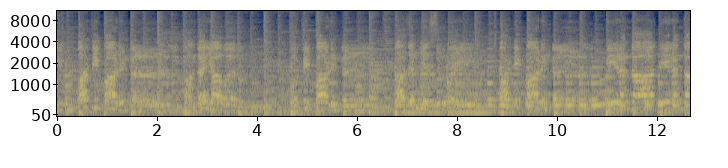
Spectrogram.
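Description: Live band music with singing: an accordion and an electronic keyboard playing under a singing voice, over a steady beat.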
